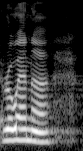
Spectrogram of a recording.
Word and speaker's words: Rouenna: it was in Rouenna, forgive me, I don't pronounce the book. Rouenna, yeah. Rouenna, you describe this scene where, I'm sitting, it's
